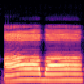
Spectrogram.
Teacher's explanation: हमज़ा खड़ा ज़बर आ, वाव खड़ा ज़बर वा, आ वा। ये खड़ी हरकत हैं, खड़ा ज़बर है दोनों के ऊपर। इसको एक अलिफ के जितना लंबा करके पढ़ना है हमने।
